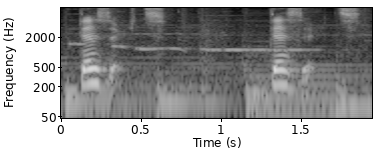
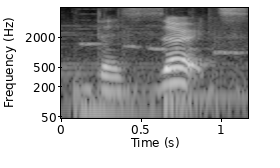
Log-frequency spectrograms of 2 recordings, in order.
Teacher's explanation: if this is a noun, I'll put more emphasis on the first syllable. And if it's a verb, I'll put more emphasis on the second syllable.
